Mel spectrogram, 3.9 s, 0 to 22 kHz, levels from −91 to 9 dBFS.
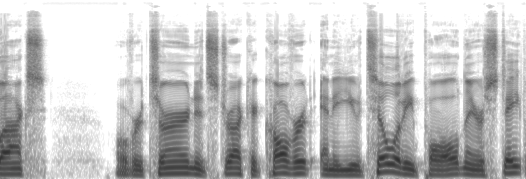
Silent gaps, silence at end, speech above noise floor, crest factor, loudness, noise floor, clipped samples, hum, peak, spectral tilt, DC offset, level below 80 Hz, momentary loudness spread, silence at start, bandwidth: none; 0.05 s; 23 dB; 14 dB; -19 LUFS; -41 dBFS; under 0.1%; none; -4 dBFS; -5.5 dB/octave; under 0.1%; -52 dBFS; 6 LU; 0 s; 16.5 kHz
